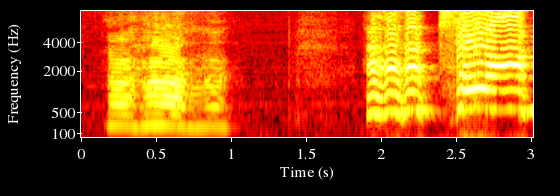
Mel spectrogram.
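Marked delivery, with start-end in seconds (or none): 2.4-3.0 put-on high giggling girl voice. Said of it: "go back to the shitty voice".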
